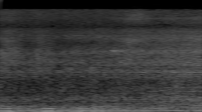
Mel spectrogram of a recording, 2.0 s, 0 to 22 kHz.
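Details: Mazda 3 with intermittent misfire and stalling: rough, uneven revving with a low rumble that surges and sags; faulty coolant temperature sensor makes the car think it's cold or hot, upsetting the mixture.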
